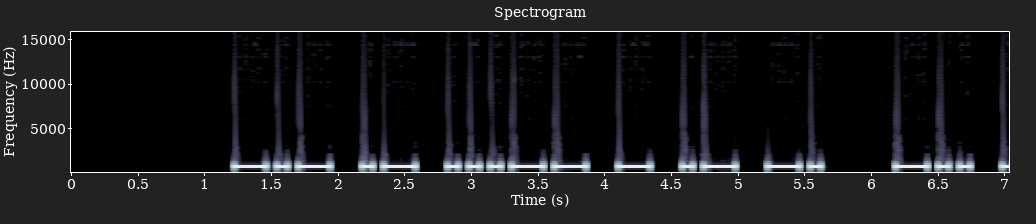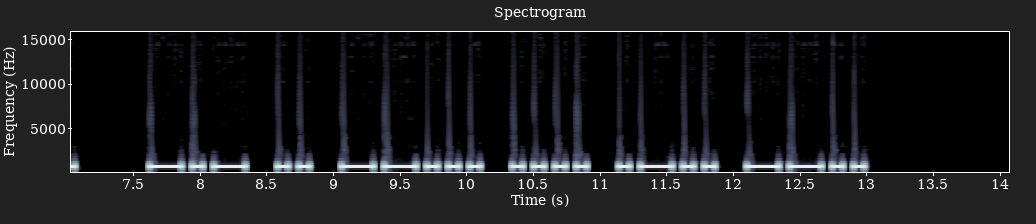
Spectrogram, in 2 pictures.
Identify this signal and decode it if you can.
Morse code, heard as a keyed tone, about 15 wpm, 700 Hz. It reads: KA3TAN DE KI7HLZ
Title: USA Callsign DE Callsign - 6 Characters - 15wpm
